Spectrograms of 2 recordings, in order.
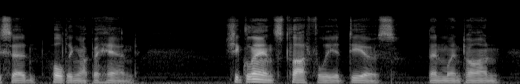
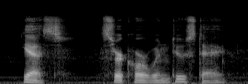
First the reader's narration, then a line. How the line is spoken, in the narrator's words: he said softly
